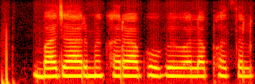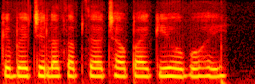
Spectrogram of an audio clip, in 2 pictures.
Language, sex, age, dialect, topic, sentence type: Magahi, female, 18-24, Southern, agriculture, statement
